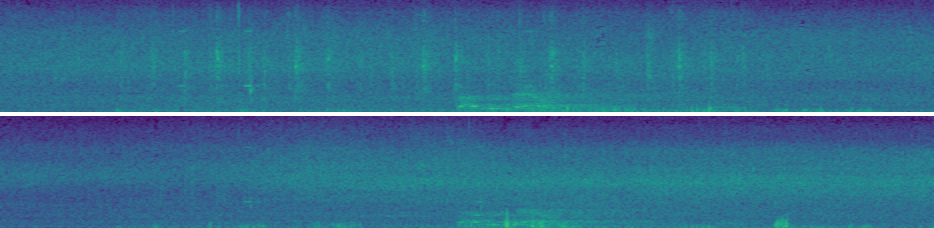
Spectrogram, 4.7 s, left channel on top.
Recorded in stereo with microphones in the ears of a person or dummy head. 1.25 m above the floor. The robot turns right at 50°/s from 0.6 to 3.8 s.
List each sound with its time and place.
2.2 s a man speaking: 60° left (ahead or behind), 2 m; by 3.8 s 40° left (ahead or behind), 2 m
